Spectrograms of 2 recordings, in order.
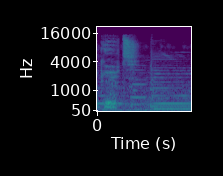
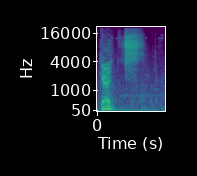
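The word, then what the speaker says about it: Goetz: Let's get this back to Goots. And then it's on to the Dominion. Dobrze, to Goots. Ogólnie to się wymawia Guts.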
